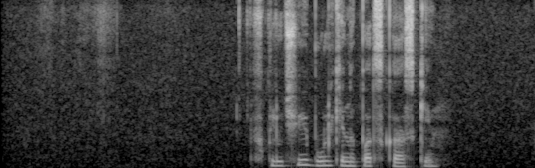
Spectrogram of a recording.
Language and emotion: Russian, neutral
